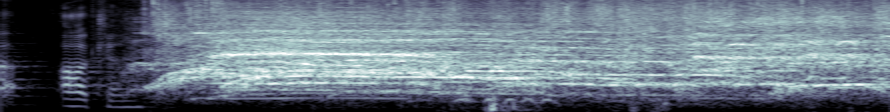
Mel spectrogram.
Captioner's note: audience cheering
